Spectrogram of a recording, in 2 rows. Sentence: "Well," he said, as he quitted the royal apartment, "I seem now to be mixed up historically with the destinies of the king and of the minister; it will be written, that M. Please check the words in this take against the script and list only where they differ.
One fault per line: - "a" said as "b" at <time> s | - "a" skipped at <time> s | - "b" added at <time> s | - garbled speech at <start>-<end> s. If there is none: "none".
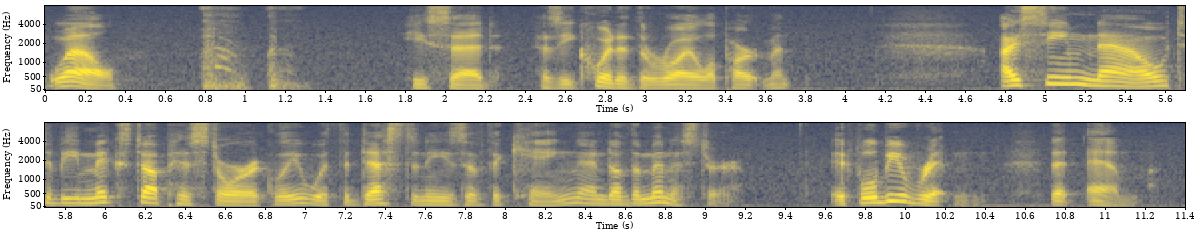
none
